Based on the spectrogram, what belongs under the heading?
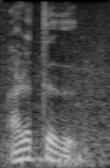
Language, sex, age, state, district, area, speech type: Tamil, male, 45-60, Tamil Nadu, Thoothukudi, urban, read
